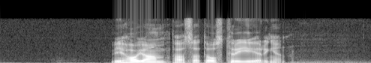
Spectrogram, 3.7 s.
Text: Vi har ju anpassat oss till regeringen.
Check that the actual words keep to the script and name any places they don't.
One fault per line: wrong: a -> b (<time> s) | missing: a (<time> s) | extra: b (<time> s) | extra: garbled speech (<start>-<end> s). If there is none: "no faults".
no faults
